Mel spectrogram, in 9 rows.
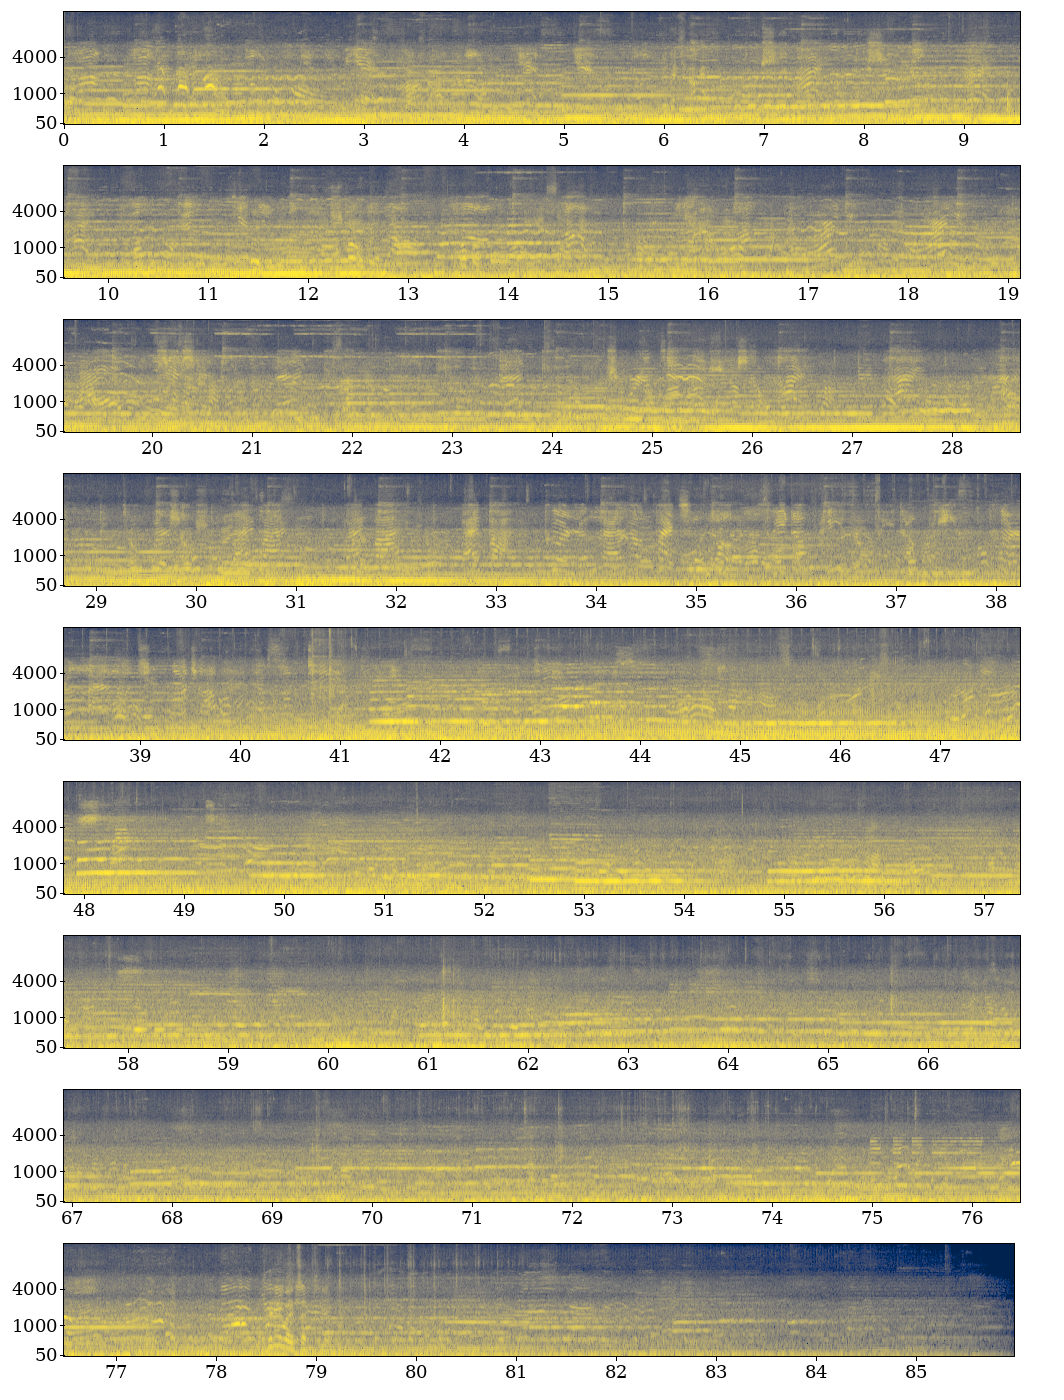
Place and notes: At the junction, Traffic Sound, Saxophones, Merchandising voice, Binaural recording, Zoom H6+ Soundman OKM II
Shanghai, China, 23 November 2013, 11:28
